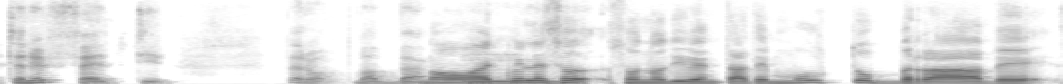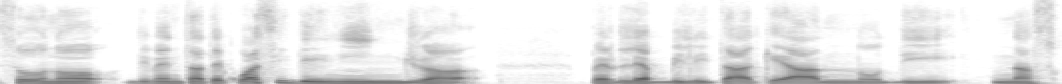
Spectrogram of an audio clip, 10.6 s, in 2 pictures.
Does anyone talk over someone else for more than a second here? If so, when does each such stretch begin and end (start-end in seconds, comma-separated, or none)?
none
